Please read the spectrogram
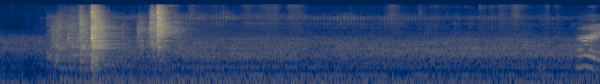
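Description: Two sharp clattering knocks about half a second apart near the start; the first swells up just before it. Steady low background noise follows.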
